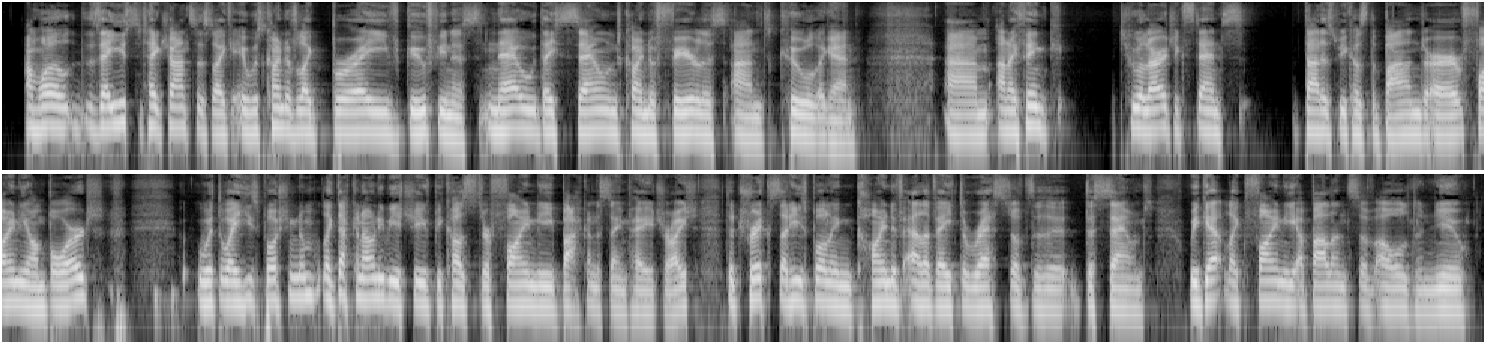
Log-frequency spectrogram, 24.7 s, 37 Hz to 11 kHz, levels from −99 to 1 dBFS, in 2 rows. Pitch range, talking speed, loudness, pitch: 125-145 Hz, 210 wpm, -20 LUFS, 135 Hz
